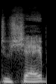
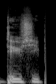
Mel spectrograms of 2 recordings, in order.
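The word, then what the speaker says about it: Douchy: He was also buried in the family home in sorry, but it just looks, I know this is a very American, I know it's probably pronounced Douche, but it looks like Douchey Paris, but it's south of Paris.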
